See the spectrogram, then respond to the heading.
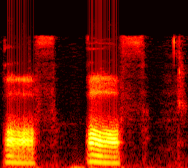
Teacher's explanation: the back of your tongue effectively touches the very back of the soft palate and blocks the air before you release the sound.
